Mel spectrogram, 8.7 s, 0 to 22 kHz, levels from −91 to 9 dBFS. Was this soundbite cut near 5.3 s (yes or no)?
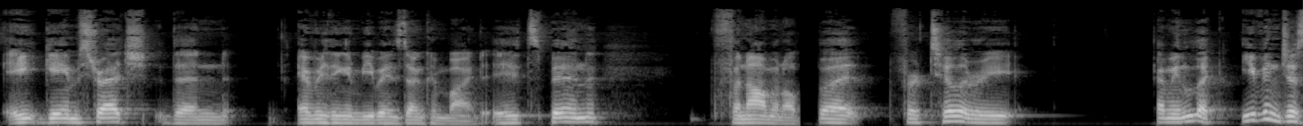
yes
